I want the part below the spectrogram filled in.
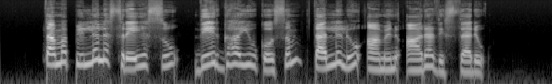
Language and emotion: Telugu, neutral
